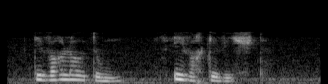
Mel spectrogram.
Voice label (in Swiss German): "iwwerladung", alsace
